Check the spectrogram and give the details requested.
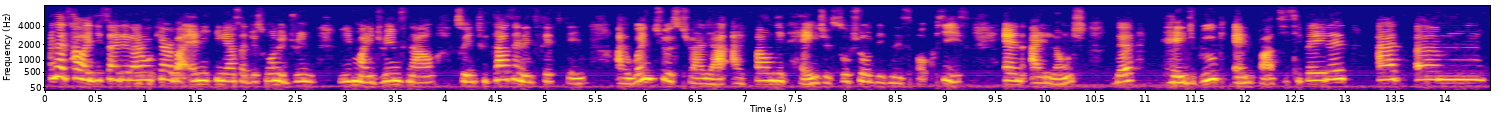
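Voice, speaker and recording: A woman's voice: mid-range voice, expressive, normal speed, husky, poor audio. A thirty-year-old woman, a business coach giving a motivational webinar and repeating phrases for emphasis. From France.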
